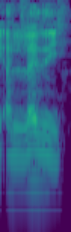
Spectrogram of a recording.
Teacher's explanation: Jadi ujung lidah diletakkan di antara gigi atas dan bawah. Jadi diletakkan ya, tidak digigit, diletakkan saja.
